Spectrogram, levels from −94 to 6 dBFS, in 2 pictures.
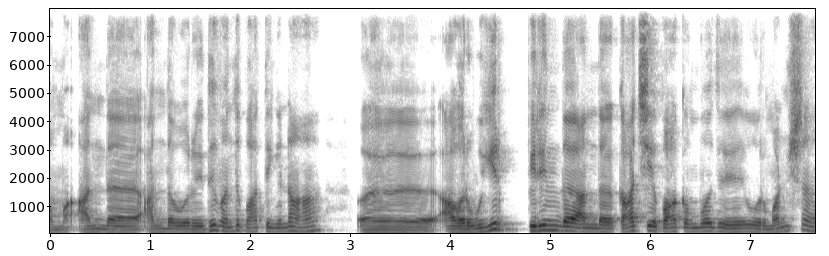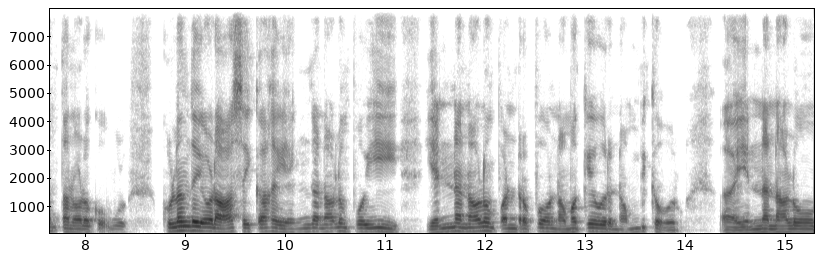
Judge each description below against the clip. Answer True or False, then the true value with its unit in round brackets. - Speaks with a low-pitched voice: True (125 Hz)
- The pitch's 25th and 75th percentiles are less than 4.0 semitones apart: False (4.3 semitones)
